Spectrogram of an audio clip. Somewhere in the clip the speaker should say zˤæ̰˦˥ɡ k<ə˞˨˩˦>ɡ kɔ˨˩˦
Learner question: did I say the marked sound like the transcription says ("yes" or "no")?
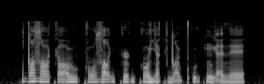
yes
